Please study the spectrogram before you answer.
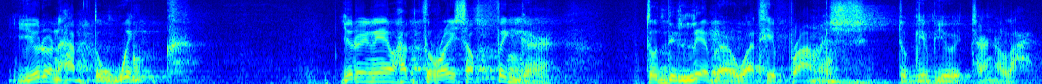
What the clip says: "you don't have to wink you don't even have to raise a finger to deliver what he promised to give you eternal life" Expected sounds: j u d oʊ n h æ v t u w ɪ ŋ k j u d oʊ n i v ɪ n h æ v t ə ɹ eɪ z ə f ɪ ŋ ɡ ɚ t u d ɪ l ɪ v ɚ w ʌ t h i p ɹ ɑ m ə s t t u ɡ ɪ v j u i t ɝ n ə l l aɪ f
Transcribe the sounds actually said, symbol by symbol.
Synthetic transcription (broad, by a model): j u d oʊ n h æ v t u w ɪ ŋ k j u d oʊ n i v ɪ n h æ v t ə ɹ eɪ s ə f ɪ ŋ ɡ ɚ t u d ɪ l ɪ v ɚ w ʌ t h i p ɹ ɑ m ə s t t u ɡ ɪ v j u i t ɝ n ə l l aɪ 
